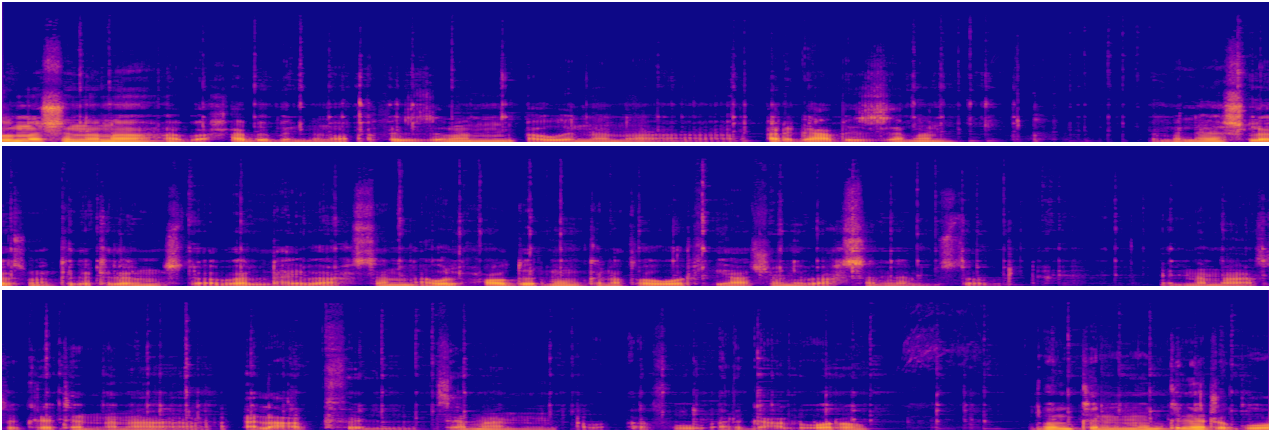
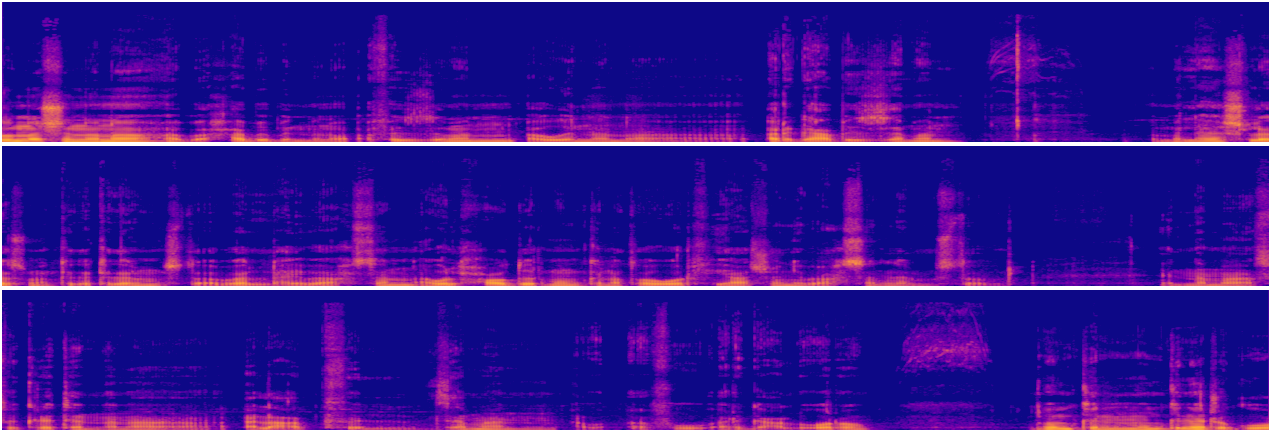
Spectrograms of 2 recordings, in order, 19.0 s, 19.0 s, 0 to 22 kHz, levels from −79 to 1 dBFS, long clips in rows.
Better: second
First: noise reduction (neural mask model RNNoise)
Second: none

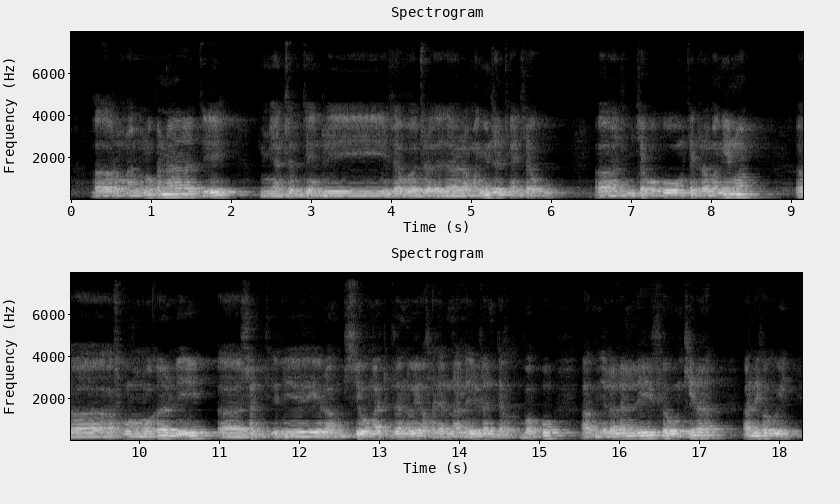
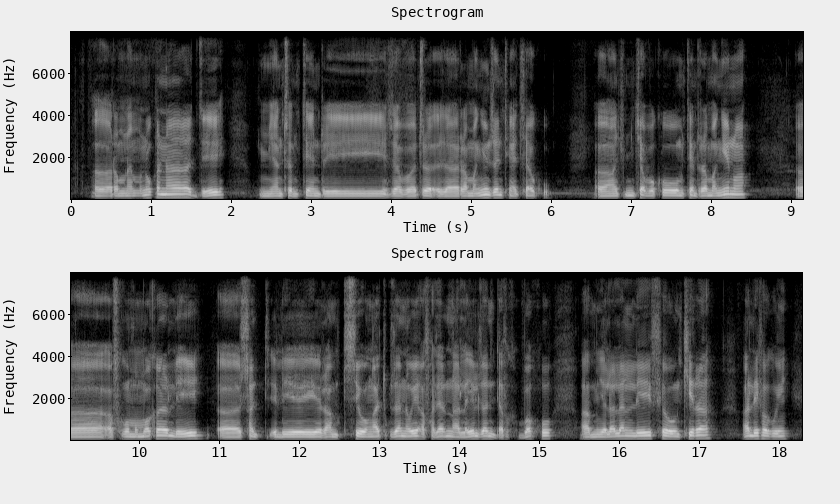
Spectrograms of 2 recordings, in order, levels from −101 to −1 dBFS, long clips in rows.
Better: second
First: room echo; dies away in 0.7 s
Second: none

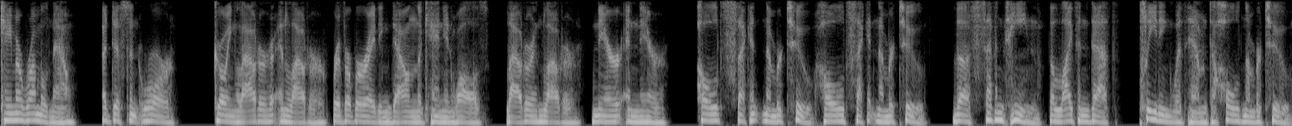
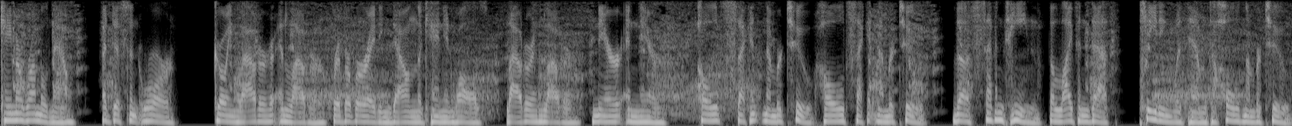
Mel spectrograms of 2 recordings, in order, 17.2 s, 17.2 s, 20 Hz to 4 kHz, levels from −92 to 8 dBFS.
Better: first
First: none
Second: background sound (Fire); 16 dB below the speech

